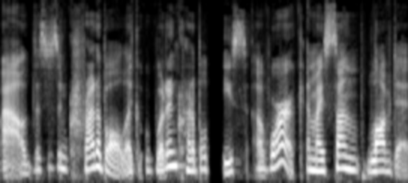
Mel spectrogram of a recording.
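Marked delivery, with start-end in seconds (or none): none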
